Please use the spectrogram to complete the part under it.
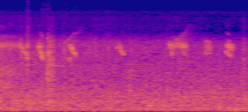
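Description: Chicks and chickens in a coop, faint and somewhat distant, give scattered short chirps and clucks over a steady background hiss.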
